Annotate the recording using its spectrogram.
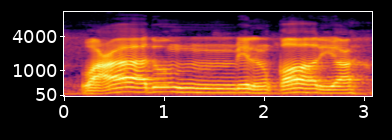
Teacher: نون سکین ہے، تنوین کے بعد حرف با جائے تو اقلاب ہوگا، یعنی نون سکین اور تنوین کو میم سے بدل کر اخفا کریں گے، یعنی غنہ کر کے پڑھیں گے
